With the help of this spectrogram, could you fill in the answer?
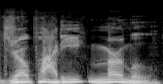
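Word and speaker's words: Droupadi Murmu: Drupadi Murmu. – There we go. – Okay. – And that is correct. That is very correct. Thank you very much. Congratulations, Drupadi Murmu.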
